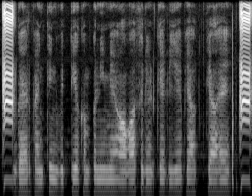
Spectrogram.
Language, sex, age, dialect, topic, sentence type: Hindi, female, 31-35, Marwari Dhudhari, banking, question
